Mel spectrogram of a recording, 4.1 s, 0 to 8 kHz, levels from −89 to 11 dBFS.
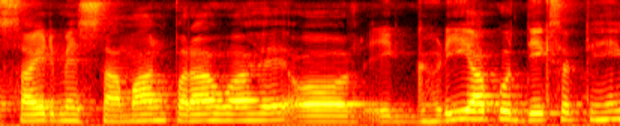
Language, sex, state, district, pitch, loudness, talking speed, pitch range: Hindi, male, Nagaland, Kohima, 150 Hz, -15 LUFS, 190 wpm, 135-165 Hz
